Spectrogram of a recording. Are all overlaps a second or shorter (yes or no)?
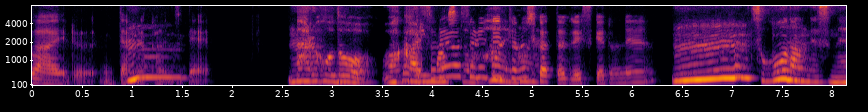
no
